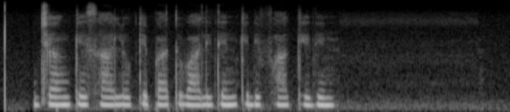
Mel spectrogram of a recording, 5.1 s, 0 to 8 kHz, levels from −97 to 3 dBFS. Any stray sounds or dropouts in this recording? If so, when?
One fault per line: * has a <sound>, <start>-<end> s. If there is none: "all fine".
all fine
